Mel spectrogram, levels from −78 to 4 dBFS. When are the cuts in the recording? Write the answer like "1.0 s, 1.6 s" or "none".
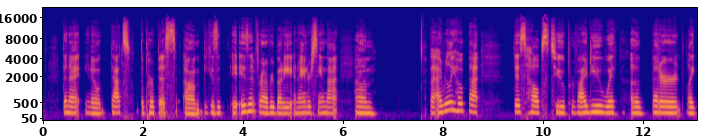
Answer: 6.2 s, 11.7 s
